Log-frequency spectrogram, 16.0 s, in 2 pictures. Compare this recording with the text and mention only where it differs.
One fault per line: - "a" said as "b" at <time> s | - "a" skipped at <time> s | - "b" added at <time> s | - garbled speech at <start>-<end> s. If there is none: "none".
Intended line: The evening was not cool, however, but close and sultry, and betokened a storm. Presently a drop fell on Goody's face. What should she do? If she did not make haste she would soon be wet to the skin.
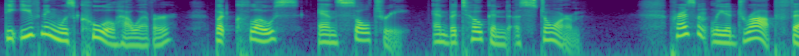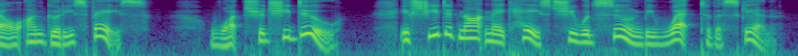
- "not" skipped at 0.8 s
